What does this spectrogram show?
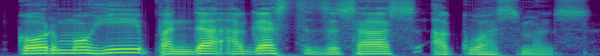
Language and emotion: Kashmiri, neutral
